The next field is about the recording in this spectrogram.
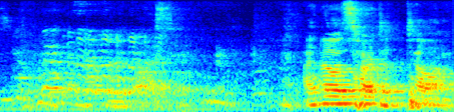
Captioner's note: audience laughing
